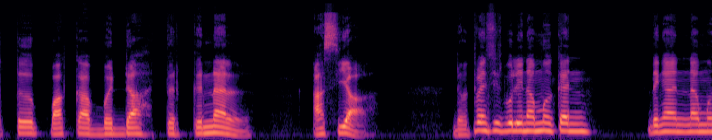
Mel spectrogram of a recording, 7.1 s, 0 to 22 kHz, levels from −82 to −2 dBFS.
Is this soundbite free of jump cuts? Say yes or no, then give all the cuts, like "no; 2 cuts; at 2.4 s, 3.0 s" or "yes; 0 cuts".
no; 1 cut; at 4.7 s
